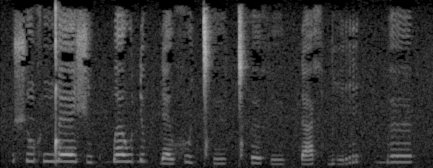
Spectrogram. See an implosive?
yes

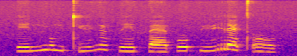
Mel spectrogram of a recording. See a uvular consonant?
no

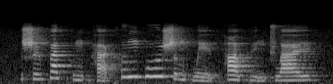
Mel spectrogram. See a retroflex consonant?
yes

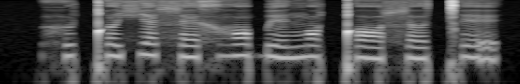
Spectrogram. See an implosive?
yes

